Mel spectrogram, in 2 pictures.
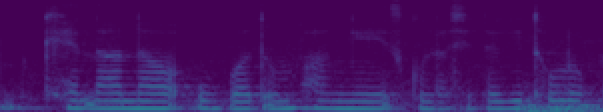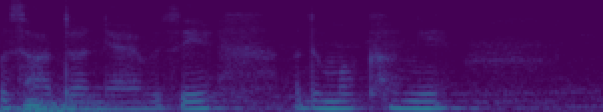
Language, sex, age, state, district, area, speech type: Manipuri, female, 30-45, Manipur, Thoubal, rural, spontaneous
